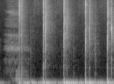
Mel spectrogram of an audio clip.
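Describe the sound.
Someone imitates a horse's hoofbeats with about five sharp clicks at a steady, evenly spaced clip-clop rhythm, with no talking.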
